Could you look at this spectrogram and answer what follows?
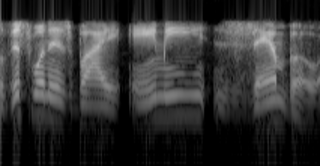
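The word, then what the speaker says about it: Dzambo: So this one is by Amy Zambo. I think that's the pronunciation, but her last name is spelled D-Z-A-M-B-O.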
